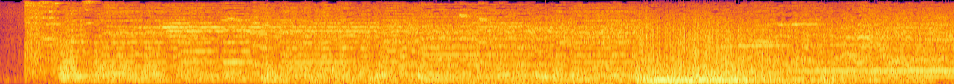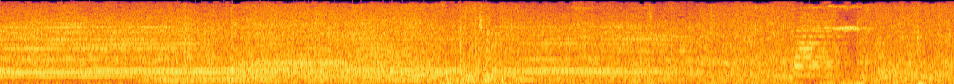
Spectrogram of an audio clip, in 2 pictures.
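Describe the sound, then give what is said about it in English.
The US ship Alaska sliding down the ways at its launch and christening: a loud, continuous roar with a heavy rumble midway, while sustained horns and whistles blare over the din for nearly half a minute. “I switch you over to our microphone near the bow of the ship so that you may hear the actual launching.”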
